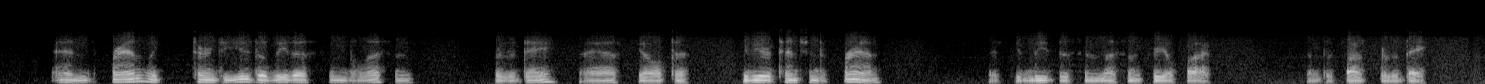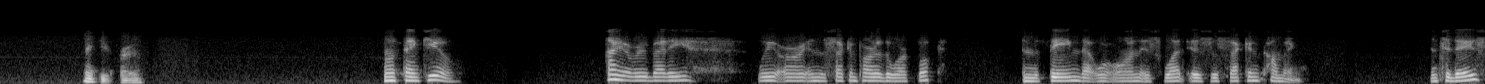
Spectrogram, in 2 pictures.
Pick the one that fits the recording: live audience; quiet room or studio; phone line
phone line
